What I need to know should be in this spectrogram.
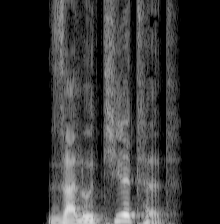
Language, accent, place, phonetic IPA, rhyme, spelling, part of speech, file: German, Germany, Berlin, [zaluˈtiːɐ̯tət], -iːɐ̯tət, salutiertet, verb, De-salutiertet.ogg
- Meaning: inflection of salutieren: 1. second-person plural preterite 2. second-person plural subjunctive II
